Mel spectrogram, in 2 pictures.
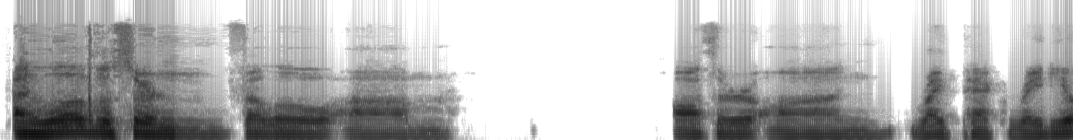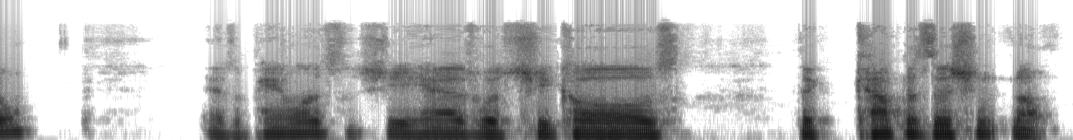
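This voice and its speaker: Guy teaching on a podcast, soft dark voice, kinda halting n apologetic, trips on words, really dry sound. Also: fairly low pitch, no echo, rough recording. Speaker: host of a writing podcast. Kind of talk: informal lesson with passages read aloud from a book.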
